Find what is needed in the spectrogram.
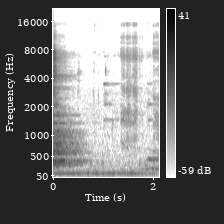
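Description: Faint scratching and light ticks of a pencil writing on notebook paper, after the tail end of a woman's spoken word.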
